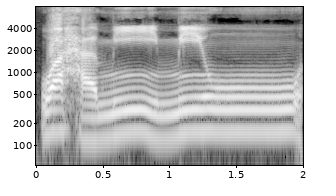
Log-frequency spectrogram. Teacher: Jadi bunyi tanwinnya ini dimasukkan ke huruf waw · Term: idgham bi gunnah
